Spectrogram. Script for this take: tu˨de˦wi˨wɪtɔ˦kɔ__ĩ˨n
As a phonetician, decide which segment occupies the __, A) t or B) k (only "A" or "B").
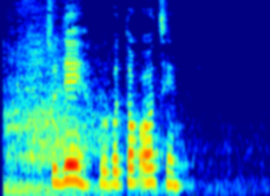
A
